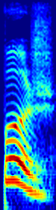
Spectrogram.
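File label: "пӧж" Komi, female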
